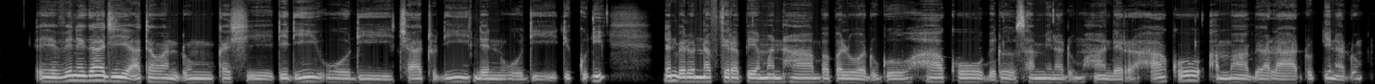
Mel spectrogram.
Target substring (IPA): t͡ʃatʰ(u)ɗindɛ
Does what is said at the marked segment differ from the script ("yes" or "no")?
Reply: no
